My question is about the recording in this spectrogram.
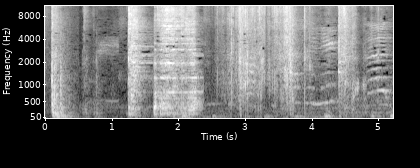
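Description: Kitchen handling noise, sudden clattering and rustling at the start and again about a second in, with a child's voice in the background near the end.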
